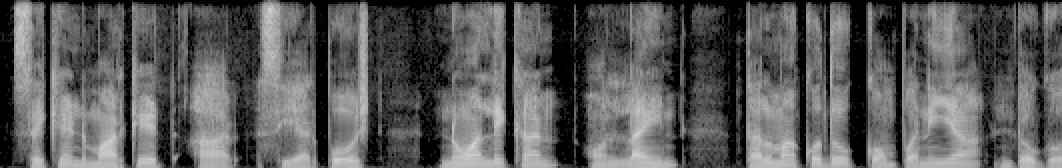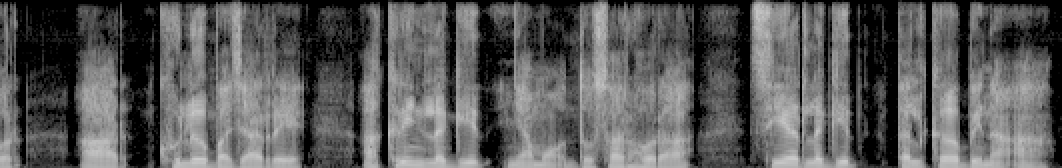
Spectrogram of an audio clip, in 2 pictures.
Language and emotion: Santali, neutral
